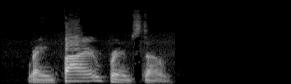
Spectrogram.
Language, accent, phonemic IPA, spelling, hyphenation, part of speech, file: English, US, /ˈɹeɪn ˈfaɪɚ(ə)n ˈbɹɪmˌstoʊn/, rain fire and brimstone, rain fire and brim‧stone, verb, En-us-rain fire and brimstone.flac
- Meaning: To send horror or destruction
